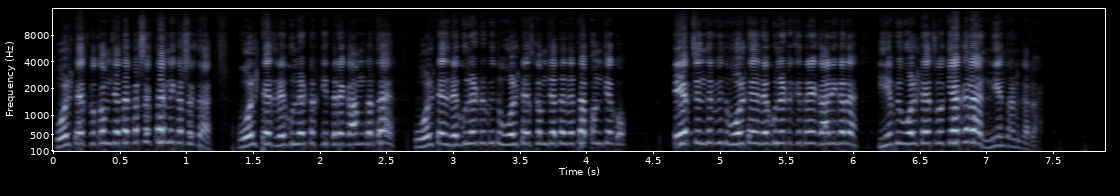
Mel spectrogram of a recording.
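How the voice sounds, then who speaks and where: A man's voice: extremely high pitch, rapid-fire, bright, forceful tone, no room sound, studio quality. A man teaching a class, firing questions at his students and answering them himself. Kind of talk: classroom lecture.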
